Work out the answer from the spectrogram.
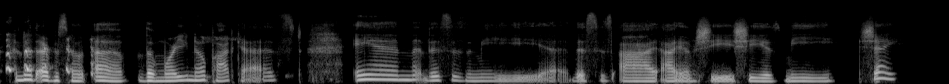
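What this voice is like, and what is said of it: Voice sounds a little off. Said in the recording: “my voice is a little off ... I'm a little tired”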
